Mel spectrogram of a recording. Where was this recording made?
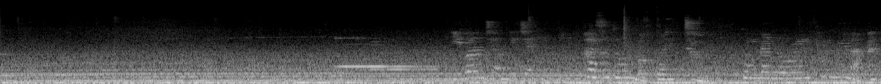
on a bus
